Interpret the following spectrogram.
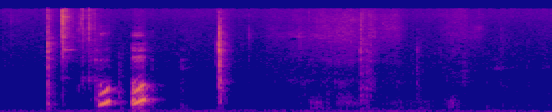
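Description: A few sharp clicks of long acrylic fingernails against a plastic press-on nail tip, broken by two short vocal yelps about a second in as the tip nearly slips from her fingers.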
